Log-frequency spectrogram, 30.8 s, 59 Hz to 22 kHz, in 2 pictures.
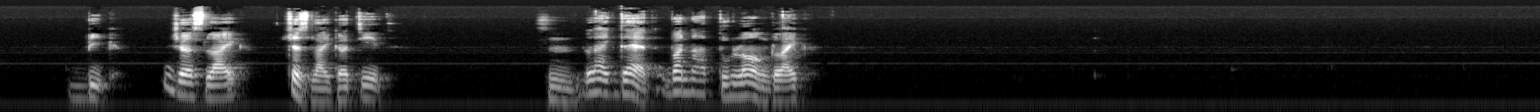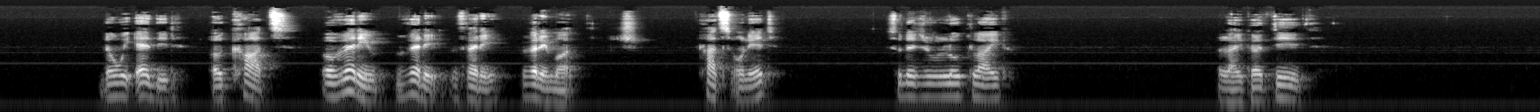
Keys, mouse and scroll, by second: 6.9 ctrl+r, 14.6 a, 19.7 a, 21.6 o, 23.6 g, 26.4 o, 28.0 g.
